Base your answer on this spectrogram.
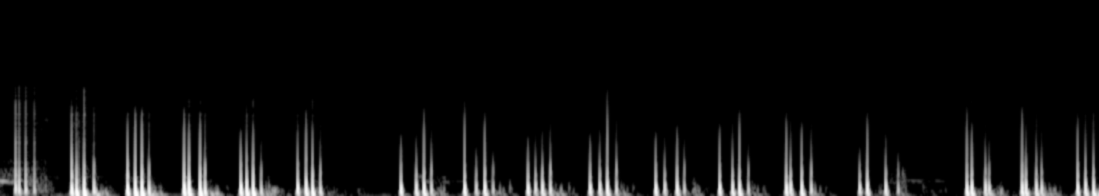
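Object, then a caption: Flat rubber sheet. A round, flat black rubber sheet is tapped with the long nails and fingertips of both hands. Quick bursts of short, dull, low thuds with almost no ring come in clusters separated by brief pauses.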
